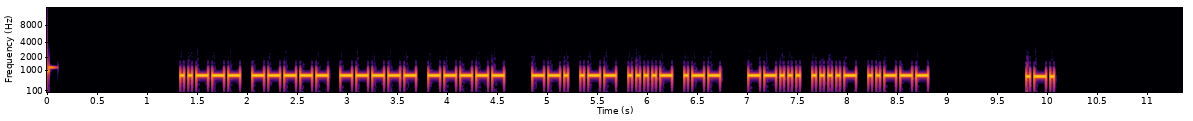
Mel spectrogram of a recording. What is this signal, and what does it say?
Morse code, heard as a keyed tone, about 32 wpm, 700 Hz. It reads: 2000 GW4W 742 R
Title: Worked All Europe DX Contest - QTC Exchange - 30wpm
